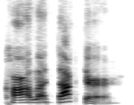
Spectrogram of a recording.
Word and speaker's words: Karla Docter: next co-author is Karla Docter. Did I pronounce that correctly, Karla?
